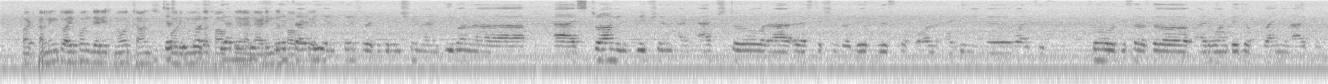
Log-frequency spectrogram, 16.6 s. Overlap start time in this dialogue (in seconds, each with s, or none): 2.0 s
